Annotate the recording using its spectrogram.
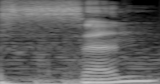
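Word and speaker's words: Seine: The Tem and the Sen?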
